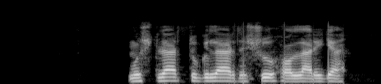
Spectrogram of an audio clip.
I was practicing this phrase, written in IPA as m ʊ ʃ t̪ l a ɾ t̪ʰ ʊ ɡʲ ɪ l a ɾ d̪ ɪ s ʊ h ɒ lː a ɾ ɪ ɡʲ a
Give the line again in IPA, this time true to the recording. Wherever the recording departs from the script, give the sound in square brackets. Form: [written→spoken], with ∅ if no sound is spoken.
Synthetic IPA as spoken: m ʊ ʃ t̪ l a ɾ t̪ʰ ʊ ɡʲ ɪ l a ɾ d̪ ɪ [s→ʃ] ʊ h ɒ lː a ɾ ɪ ɡʲ a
